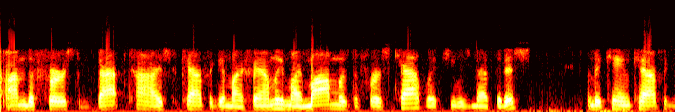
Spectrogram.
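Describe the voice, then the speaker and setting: A man's voice: medium pitch, creaky, no room sound. A middle-aged man from Barbados, a deacon calling in to a radio show, speaks in a mid-range voice with a preacher's emphasis. The phone line dulls his voice, and it sounds dry, with no room around it. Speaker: deacon guest. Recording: muffled phone-line interview audio.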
